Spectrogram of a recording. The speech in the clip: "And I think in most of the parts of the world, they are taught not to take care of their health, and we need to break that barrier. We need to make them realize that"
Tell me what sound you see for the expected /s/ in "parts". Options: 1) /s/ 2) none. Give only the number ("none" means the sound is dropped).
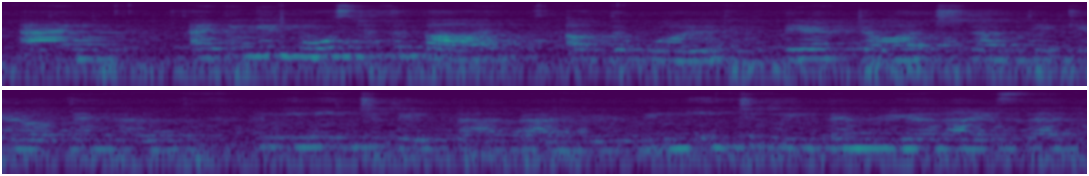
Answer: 2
